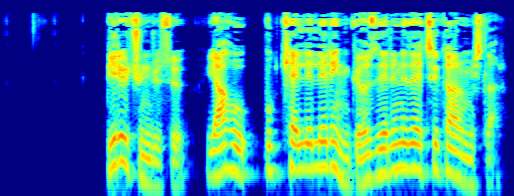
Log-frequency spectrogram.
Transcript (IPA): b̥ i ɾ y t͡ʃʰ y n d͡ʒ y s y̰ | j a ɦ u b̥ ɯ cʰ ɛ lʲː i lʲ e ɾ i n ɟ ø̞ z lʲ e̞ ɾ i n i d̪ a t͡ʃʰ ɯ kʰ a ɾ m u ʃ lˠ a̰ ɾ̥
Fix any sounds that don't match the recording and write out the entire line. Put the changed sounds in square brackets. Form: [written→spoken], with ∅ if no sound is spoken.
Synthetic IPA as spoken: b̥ i ɾ y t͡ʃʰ y n d͡ʒ y s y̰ | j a ɦ u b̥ [ɯ→u] cʰ ɛ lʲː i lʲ e ɾ i n ɟ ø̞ z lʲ e̞ ɾ i n i d̪ [a→ɛ] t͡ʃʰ ɯ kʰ a ɾ m [u→ɯ] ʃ lˠ a̰ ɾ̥

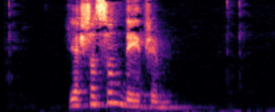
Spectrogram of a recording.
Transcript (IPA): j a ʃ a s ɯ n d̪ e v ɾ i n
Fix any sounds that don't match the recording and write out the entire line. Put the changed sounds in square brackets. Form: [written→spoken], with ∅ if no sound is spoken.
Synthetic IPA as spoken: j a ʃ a s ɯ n d̪ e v ɾ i [n→m]

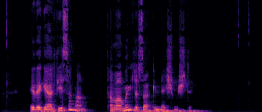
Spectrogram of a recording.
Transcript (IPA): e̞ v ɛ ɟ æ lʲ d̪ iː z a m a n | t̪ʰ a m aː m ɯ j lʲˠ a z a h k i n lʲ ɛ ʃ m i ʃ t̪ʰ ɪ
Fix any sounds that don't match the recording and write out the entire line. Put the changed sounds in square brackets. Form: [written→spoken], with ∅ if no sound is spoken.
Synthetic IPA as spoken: e̞ v ɛ ɟ æ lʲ d̪ iː z a m a n | t̪ʰ a m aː m ɯ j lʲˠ a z a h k i n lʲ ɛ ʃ m i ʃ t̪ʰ ɪ

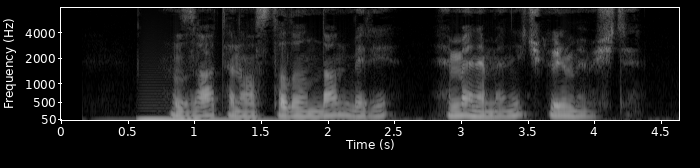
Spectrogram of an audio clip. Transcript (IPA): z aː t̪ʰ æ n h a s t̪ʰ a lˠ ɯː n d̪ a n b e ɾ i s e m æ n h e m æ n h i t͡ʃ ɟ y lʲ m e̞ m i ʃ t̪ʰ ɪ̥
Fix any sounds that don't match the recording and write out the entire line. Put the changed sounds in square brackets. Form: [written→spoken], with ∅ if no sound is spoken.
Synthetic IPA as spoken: z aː t̪ʰ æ n h a s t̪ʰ a lˠ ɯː n d̪ a n b e ɾ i [s→h] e m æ n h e m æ n h i t͡ʃ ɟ y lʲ m e̞ m i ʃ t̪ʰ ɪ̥

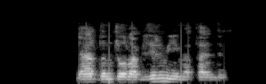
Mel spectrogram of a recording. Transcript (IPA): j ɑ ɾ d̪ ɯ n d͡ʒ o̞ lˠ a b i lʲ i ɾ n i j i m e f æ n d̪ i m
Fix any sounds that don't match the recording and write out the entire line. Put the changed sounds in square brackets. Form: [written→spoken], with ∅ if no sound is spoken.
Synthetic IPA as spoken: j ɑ ɾ d̪ ɯ [n→m] d͡ʒ o̞ lˠ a b i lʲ i ɾ [n→m] i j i m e f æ n d̪ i m

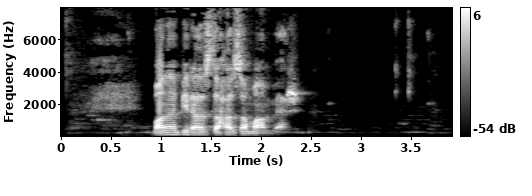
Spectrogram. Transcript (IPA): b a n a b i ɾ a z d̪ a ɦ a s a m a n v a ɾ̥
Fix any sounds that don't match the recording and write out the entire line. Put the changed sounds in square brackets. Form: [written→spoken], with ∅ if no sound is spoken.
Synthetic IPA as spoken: b a n a b i ɾ a z d̪ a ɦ a [s→z] a m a n v [a→æ] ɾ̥

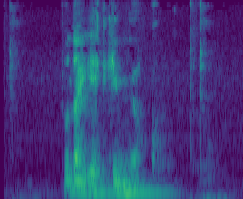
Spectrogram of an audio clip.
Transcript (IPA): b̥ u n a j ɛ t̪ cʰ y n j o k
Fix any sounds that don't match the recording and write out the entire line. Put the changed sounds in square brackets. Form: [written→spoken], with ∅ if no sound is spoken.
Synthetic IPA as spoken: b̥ u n a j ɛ t̪ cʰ [y→i] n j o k

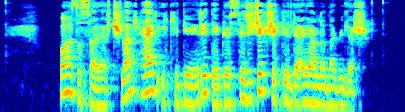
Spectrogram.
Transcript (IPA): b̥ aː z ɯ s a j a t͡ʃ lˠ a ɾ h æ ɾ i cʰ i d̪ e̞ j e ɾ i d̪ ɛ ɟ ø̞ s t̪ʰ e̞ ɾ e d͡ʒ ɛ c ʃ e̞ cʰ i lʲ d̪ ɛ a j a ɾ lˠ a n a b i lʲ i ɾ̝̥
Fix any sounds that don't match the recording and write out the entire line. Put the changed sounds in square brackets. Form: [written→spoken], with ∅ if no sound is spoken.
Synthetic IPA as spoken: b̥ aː z ɯ s a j a t͡ʃ lˠ a ɾ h æ ɾ i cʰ i d̪ e̞ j e ɾ i d̪ ɛ ɟ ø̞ s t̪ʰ e̞ ɾ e d͡ʒ ɛ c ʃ e̞ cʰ i lʲ d̪ ɛ a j a ɾ lˠ a n a b i lʲ i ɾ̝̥

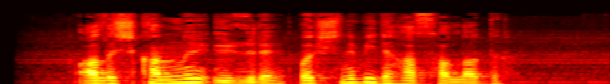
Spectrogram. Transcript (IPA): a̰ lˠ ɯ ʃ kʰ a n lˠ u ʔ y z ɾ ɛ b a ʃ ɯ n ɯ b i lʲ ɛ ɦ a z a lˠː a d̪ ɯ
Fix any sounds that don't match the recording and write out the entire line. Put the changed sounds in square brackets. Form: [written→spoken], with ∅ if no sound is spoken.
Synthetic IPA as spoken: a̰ lˠ ɯ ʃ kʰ a n lˠ [u→ɯ] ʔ y z ɾ ɛ b a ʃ ɯ n ɯ b i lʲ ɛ ɦ a [z→s] a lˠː a d̪ ɯ

